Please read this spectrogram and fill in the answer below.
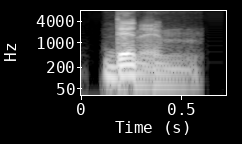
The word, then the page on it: denim: British English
